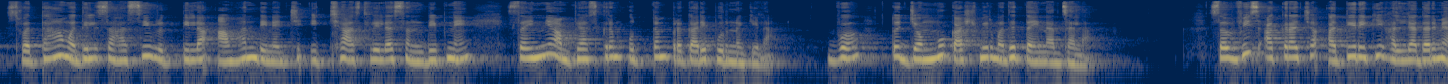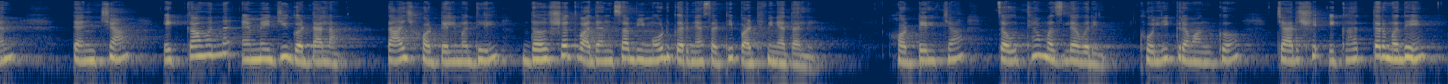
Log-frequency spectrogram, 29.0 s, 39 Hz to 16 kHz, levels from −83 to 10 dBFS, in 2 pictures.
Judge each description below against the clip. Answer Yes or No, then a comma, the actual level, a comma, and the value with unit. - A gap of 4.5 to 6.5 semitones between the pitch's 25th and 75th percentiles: No, average, 3.6 semitones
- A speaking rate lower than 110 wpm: Yes, average, 90 wpm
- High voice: Yes, high, 230 Hz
